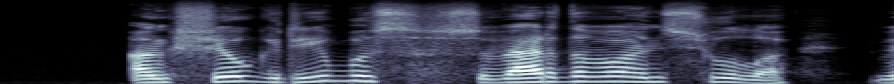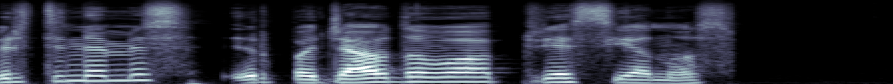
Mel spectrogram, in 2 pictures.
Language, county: Lithuanian, Vilnius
